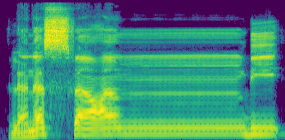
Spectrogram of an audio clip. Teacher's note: Iqlobda bitta ba harfi bor. Tanvinimiz mimga aylanib ketadi. Shuning uchun ham yerga mim yozib qo'yilgan.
